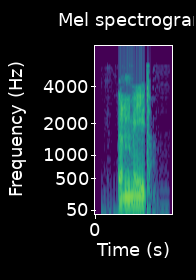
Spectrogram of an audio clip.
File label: "unmeet", English; adjectives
